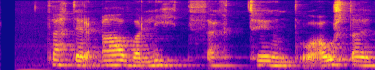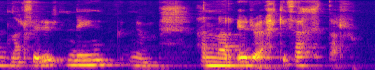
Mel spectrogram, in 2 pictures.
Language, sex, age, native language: Icelandic, male, 18-19, Icelandic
